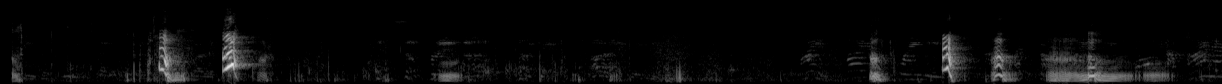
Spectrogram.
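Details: Three-month-old female Basset Hound puppy, hyper and playing with a brush, gives short sharp barks in pairs, near two seconds and again near nine to ten seconds, between quiet gaps, with a person talking and a growly vocal stretch near the end.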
